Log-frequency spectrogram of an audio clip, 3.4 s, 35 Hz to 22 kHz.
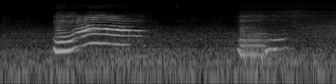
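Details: Domestic cat recorded indoors on 23 May 2022, whose cry sounds like a bird and always seems a little questioning: two short, tonal, rising meows, the first clear and longer, the second softer, over quiet room hiss.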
